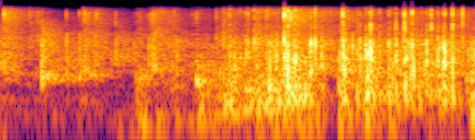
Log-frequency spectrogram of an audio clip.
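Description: Malamutes' claws clicking and scrabbling quickly on a hard wood-effect floor as the dogs dash across it.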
